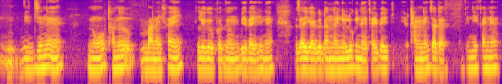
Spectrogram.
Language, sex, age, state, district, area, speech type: Bodo, male, 18-30, Assam, Kokrajhar, rural, spontaneous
